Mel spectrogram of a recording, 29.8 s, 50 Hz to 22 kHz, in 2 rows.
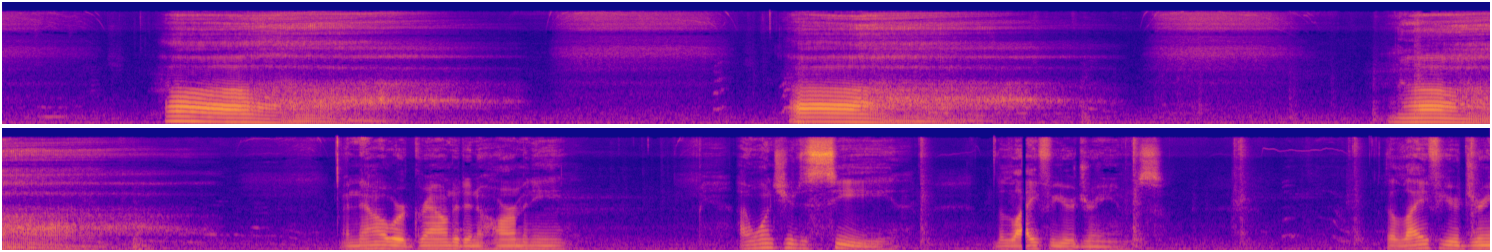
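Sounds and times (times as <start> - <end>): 
group taking deep breaths in unison: 0.0 - 18.2, 20.5 - 22.2, 24.1 - 24.7
speech: 1.6 - 3.2, 19.4 - 20.6, 22.3 - 24.0, 24.8 - 26.5, 28.7 - 29.7.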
